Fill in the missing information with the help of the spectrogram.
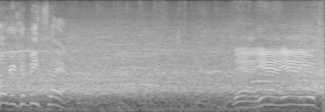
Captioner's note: crowd cheering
